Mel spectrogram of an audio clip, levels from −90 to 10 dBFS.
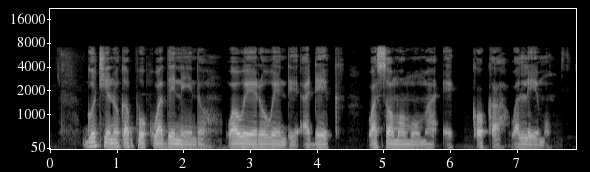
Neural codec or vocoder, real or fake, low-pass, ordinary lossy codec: none; real; 7.2 kHz; none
